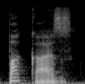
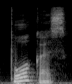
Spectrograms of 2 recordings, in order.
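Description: First: «показ» as Russian pa-KAZ, stressed on the final syllable. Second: «показ» stressed on the first syllable, пОказ; Ukrainian stress. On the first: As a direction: reduce the first vowel and stress KAZ in «показ». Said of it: "російське". («показ» — російською, наголос на «каз») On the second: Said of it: "українське". («показ» — наголос на «по») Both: Shown as a demonstration.

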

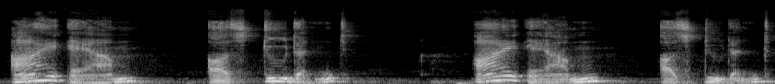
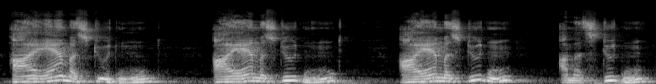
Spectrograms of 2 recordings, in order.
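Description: First: Slow "I am, a student" with a pause after am; each part of "I am a student" said separately, unhurried; slow speed. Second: "I am a student" run together, quicker each time; getting faster. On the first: Teacher starting from slow speed, careful "I am a student". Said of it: "你看我现在由慢速". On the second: Teacher showing fast native linking, accelerating "I am a student". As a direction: link it as I-amma-studn, building to quick natural speed. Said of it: "我要快了". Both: Shown as a demonstration.

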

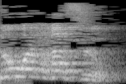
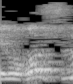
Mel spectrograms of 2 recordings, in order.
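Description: First: "والغسل" with a vowel: wal-ghaslu; فتح الغين. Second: "الغسل" with u vowel: al-ghuslu; ضم الغين. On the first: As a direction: open the vowel after غ in "والغسل" to a. ("والغسل" بفتحة على الغين) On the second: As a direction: round the vowel after غ in "الغسل" to u. ("الغسل" بضمة على الغين) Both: Shown as a demonstration. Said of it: "يراد به الضم والفتح".

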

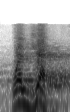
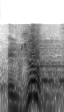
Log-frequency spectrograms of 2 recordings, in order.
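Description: First: والجهد said "wal-jahd"; fatha on the jim. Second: الجهد said "el-juhd", lower pitch; damma on the jim. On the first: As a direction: say والجهد with an open "a" after j. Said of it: "وبالفتح المشقة". (والجهد بفتح الجيم) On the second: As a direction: say الجهد with a rounded "u" after j. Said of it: "وهو بالضم الجهد". (الجهد بضم الجيم) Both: Shown as a demonstration.

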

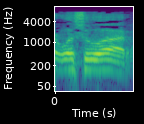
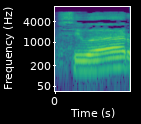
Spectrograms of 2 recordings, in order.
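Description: First: وسوار as "wa-suwaar", short U after S; damma on sin. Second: سوار as "siwaar", short I after S; kasra on sin. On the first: Teacher demonstrating both vowellings, وسوار with damma. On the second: Teacher demonstrating both vowellings, سوار with kasra. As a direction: say سوار slowly with an i in the first syllable. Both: Shown as a demonstration. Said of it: "بكسر السين وضمها".

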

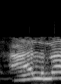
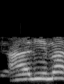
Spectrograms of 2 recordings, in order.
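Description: First: علم with sukun on the lam; shortened verb. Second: علم with kasra on the lam; original verb form. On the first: Teacher drilling three forms, second "'alma". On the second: Teacher drilling three forms, first "'alima". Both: Shown as a demonstration. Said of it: "علم في ثلاث لغات".

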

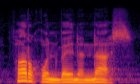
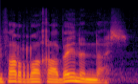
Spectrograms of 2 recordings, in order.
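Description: First: فرق as "farqun", single r with no vowel after it; noun reading. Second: فرق as "farraqa", doubled r; variant verb reading. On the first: Reader giving the main narration, فرق voiced farqun. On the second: Reader giving the other narration, فرق voiced farraqa. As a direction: hold the r in فرق and end on a: farraqa. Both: Shown as a demonstration. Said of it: "وفي رواية".

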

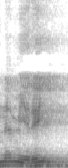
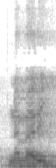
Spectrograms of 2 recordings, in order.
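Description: First: نمري with short i after the m: "namirī"; kasra on the middle vowel. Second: نمري with short a after the m: "namarī"; fatha on the middle vowel. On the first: Teacher showing students the form to replace, نمري said "namirī". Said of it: "بدل أن تقول". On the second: Teacher giving students the correct nisba, نمري said "namarī". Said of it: "افتح العين". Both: Shown as a demonstration.

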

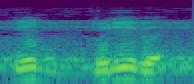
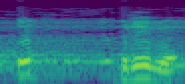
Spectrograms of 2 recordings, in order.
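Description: First: اضرب with the heavy d drawn through; voiced, unbroken dad in اضرب; soft flowing dad. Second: اضرب with the dad cut dead; blocked d and a gap in اضرب; choked-off dad. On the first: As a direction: let the dad sound continue in اضرب. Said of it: "قل". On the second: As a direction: stop hard before the r in اضرب. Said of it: "ولا تقل". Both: Shown as a demonstration.

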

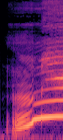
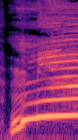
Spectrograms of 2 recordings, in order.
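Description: First: High, long cat yowl; cat's long wail in a silent graveyard; drawn-out meow. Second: Very high, loud cat yowl; piercingly high drawn-out cat cry; louder meow. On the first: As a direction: stretch out an eerie meow. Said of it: "тягуче раздалось над тихим кладбищем". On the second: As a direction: let out a longer, louder meow. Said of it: "Ещё громче прозвучало под звёздным небом". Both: A narrator's reading.

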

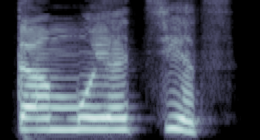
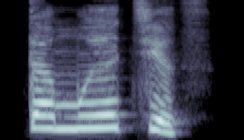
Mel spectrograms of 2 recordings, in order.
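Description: First: Slow, louder and higher, stressing «там»; insistent. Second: Urgent. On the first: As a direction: repeat it pleadingly, «там» stressed. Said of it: "повторила я". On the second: Urgent cry about father. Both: A narrator's reading.

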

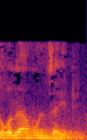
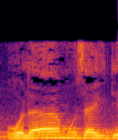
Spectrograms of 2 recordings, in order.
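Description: First: غلام زيد with an n added, "ghulāmun"; incorrect tanween. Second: غلام زيد slowly, "ghulāmu zaydin", no n after غلام; tanween dropped. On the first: Teacher showing what not to say, incorrect tanween on first word. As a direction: wrongly sound "-un" at the end of غلام before زيد. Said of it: "ما تقولش". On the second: Teacher modelling the correct possessive phrase, tanween dropped from first word. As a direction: stretch غلام and join it to زيد with a plain "-u". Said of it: "فتقول". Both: Shown as a demonstration.

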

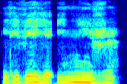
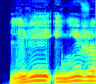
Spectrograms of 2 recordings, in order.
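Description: First: Slow hint in her voice; prompting. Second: Said in the usual way. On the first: A narrator's reading. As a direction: guide him gently, slow. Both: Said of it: "подсказала Валя".

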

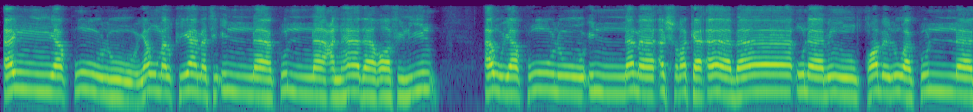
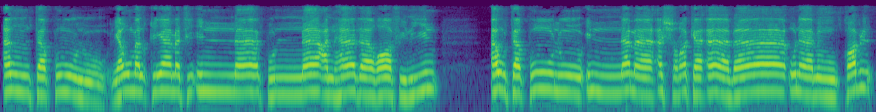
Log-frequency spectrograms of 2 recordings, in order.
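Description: First: يقولوا with y, third person; يقولوا بالياء. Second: تقولوا with t, addressing; تقولوا بالتاء. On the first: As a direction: say يقولوا beginning with y. (يقولوا بياء الغيبة) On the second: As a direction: say تقولوا beginning with t. (تقولوا بتاء الخطاب) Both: Shown as a demonstration. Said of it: "قرأ الدوري بالياء على الغيبة".

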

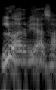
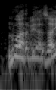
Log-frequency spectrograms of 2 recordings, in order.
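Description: First: Said in the usual way. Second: Higher, brighter repeat of the answer; louder crowd reply. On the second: Retold or imitated. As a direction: answer the leader with more push. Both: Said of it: "kurang kencang".

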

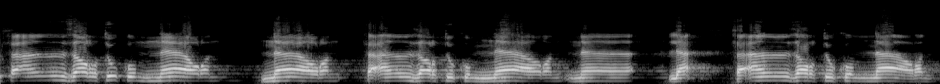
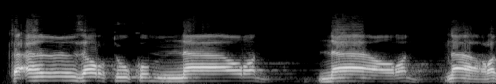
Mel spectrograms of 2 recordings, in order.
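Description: First: نارا with the alif bent toward a thin, leaning vowel; slow faulty demo. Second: نارا with a light نون and a pure open alif, no leaning; correct slow recitation. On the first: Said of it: "البعض يريد أن يخلص النون من الراء". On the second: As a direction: say نارا slowly with a clean, unleaned alif. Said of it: "بل تأتي بالفتحة ... خالصة". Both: Shown as a demonstration.

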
